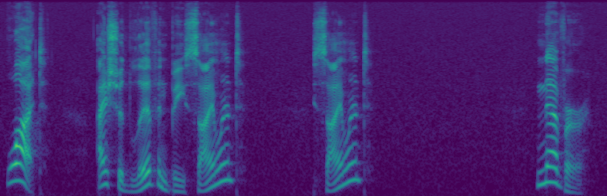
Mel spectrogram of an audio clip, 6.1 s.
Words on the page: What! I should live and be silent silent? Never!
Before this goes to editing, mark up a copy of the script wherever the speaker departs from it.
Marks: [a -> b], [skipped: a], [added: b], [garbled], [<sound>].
What! I should live and be silent silent? Never!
